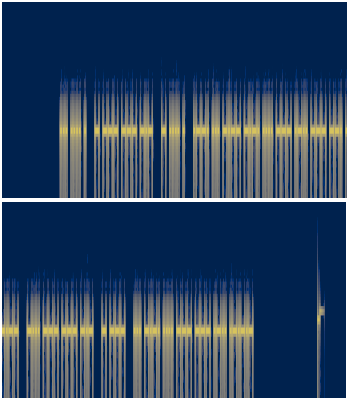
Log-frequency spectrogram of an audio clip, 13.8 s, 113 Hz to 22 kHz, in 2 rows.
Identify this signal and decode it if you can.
Morse code, heard as a keyed tone, about 44 wpm, 700 Hz. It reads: SHE TOOK THE PSYCHOLOGY BOOK TO SCHOOL.
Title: Sentences from Top 1400 Words 45wpm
